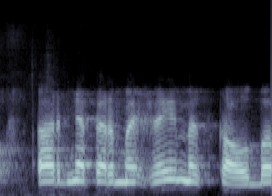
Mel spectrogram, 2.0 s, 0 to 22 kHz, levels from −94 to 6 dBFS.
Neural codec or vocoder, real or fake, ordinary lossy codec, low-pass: autoencoder, 48 kHz, 128 numbers a frame, DAC-VAE, trained on Japanese speech; fake; MP3, 64 kbps; 19.8 kHz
